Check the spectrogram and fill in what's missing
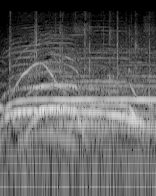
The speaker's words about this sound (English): I'll tell you what, give yourselves a nice round of applause out there.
